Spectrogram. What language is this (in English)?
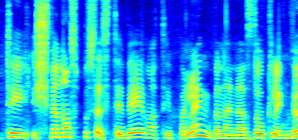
Lithuanian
